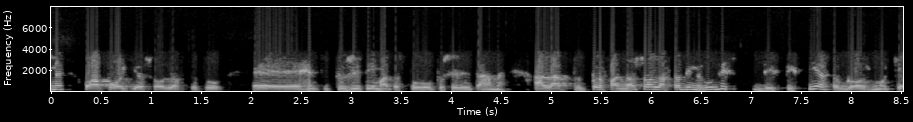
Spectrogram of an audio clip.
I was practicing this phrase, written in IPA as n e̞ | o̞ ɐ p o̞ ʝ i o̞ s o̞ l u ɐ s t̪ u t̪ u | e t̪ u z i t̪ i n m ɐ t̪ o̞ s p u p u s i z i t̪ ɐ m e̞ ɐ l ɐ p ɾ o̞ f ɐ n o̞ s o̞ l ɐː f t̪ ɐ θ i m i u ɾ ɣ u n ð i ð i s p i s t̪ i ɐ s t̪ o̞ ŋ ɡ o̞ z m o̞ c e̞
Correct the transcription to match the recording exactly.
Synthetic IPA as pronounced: n e̞ | o̞ ɐ p o̞ ʝ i o̞ s o̞ l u ɐ f t̪ u t̪ u | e t̪ u z i t̪ i m ɐ t̪ o̞ s p u p u s i z i t̪ ɐ m e̞ ɐ l ɐ p ɾ o̞ f ɐ n o̞ s o̞ l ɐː f t̪ ɐ ð i m i u ɾ ɣ u n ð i ð i s p i s t̪ i ɐ s t̪ o̞ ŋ ɡ o̞ z m o̞ c e̞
